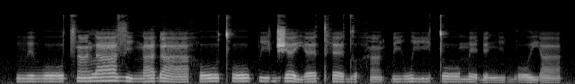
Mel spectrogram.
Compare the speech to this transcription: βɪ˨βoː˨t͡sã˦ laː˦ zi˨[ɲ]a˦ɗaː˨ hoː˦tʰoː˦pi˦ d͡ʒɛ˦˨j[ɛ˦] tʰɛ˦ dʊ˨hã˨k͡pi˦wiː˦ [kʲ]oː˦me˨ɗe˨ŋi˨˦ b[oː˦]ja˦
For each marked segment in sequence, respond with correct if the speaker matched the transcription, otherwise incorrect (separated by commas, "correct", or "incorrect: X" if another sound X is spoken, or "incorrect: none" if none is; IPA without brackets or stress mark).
incorrect: ŋ, correct, incorrect: t, correct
